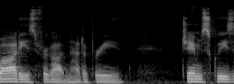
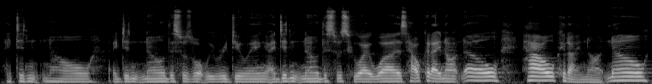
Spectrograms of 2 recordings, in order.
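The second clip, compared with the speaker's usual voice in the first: spiral from shaken to frantic; rising panic; 3 semitones higher than usual. Acted. Regulus pulling away from the kiss, rising panic.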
